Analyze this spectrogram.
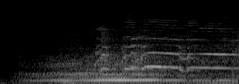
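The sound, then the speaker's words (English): An Ayam Cemani rooster crows in a village on Java, Indonesia: one long, faint crow swells in, holds a strained nasal tone and trails off, with no talking over it. “I'm about to see the most magnificent breed of chicken on earth. It's known as the Ayam Chamani,”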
